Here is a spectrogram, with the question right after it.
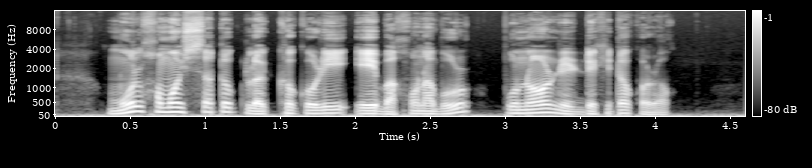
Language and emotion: Assamese, neutral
